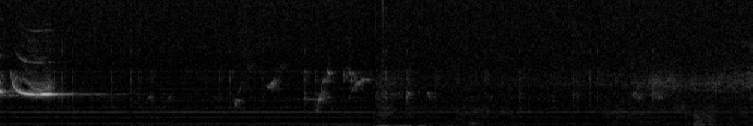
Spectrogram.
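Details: Pink cockatoo in a feeding group in eucalyptus at Patchewollock in the Victorian Mallee gives one loud, wavering, high-pitched call, followed by faint scattered chips and rustles over a low, steady background hum.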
